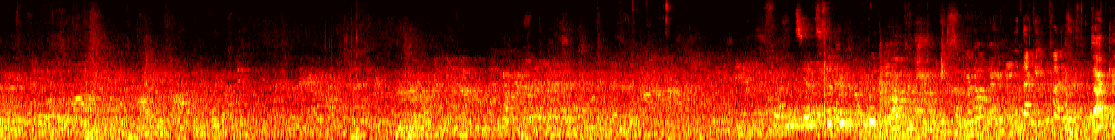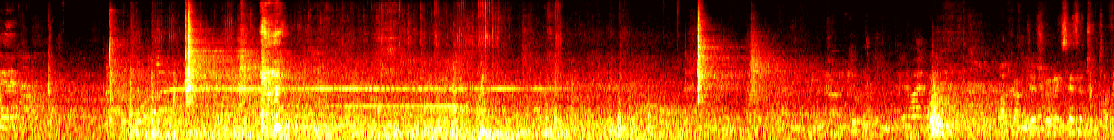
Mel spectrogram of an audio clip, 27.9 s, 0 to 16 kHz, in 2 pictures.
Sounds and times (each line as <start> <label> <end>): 11.7 crossing all the tunnel by feet 25.9
15.2 lifts 23.4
